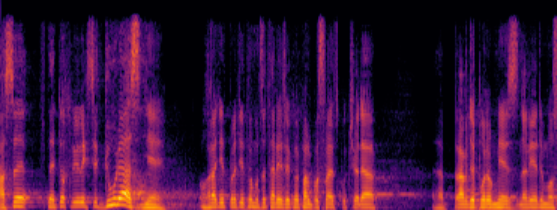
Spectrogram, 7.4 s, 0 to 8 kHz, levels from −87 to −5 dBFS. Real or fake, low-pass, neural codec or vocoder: fake; 7.2 kHz; codec, 16 kHz, 1 kbps, X-Codec, HuBERT features, trained on general audio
